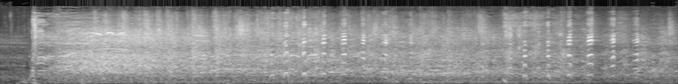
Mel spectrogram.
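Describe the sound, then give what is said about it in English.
A crowd in another room boos loudly and steadily, the noise swelling right away and holding for several seconds, with scattered sharp claps or knocks cutting through toward the end. “For those listening at home, the other room just booed.”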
